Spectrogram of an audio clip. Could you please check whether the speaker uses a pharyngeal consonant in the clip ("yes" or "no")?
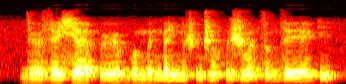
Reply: no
